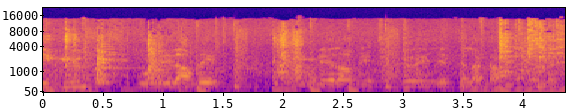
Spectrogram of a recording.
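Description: Kitchen clatter at a steel sink: a spoon and pans clinking and scraping, with several sharp knocks, while a man talks.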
